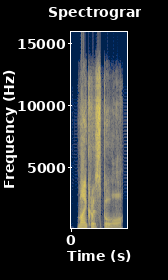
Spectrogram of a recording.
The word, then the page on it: microspore: British English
